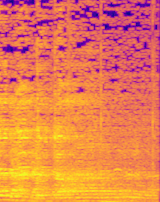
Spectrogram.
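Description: A man's voice singing a wordless melody over plucked double-bass notes.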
